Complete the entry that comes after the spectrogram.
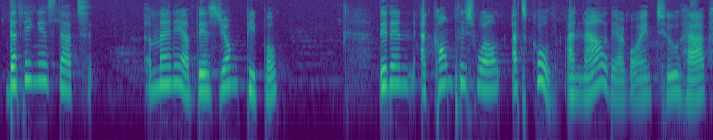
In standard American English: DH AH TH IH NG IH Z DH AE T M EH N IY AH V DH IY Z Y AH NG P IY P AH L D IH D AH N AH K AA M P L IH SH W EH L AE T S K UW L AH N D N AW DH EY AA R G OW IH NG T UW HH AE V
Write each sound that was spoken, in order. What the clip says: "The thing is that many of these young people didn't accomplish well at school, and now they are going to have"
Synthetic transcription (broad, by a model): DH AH TH IH NG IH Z DH AE T M EH N IY AH V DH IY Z Y AH NG P IY P AH L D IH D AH N AH K AA M P L IH SH W EH L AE T S K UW L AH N N AW DH EY AA R G OW IH NG T UW HH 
